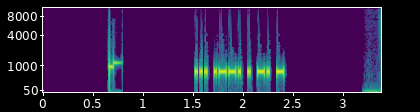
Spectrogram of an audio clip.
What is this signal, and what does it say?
Morse code, heard as a keyed tone, about 49 wpm, 700 Hz. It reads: SPENT
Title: Sets of 5 Words - New Word Drill - 50wpm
